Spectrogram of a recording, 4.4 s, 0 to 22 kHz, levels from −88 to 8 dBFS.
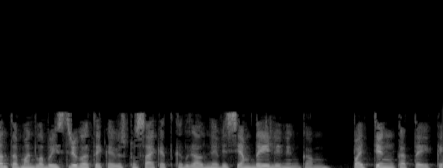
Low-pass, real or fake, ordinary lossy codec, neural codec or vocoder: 7.2 kHz; real; MP3, 32 kbps; none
